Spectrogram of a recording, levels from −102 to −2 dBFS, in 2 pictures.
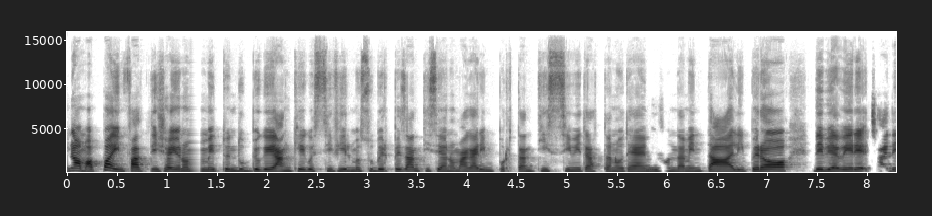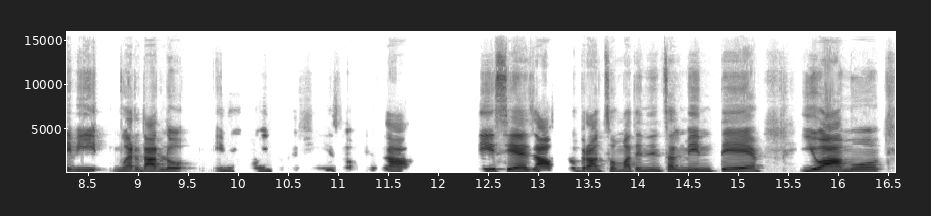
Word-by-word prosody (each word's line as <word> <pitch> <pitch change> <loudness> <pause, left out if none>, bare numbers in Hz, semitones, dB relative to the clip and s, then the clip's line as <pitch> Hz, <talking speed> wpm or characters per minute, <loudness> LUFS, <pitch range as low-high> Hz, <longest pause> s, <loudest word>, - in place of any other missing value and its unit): no, 275 +1 +6
ma 205 -1 +3
poi 330 -6 +6
infatti, 220 0 +2
cioè 205 0 0
io 220 +2 +1
non 215 -1 -4
metto 205 +1 -5
in 210 - -5
dubbio 205 -2 -4
che 205 - +3
anche 200 +2 +2
questi 205 +1 -7
film 205 0 -6
super 205 0 -6
pesanti 220 0 -3
siano 190 -1 -5
magari 190 +1 0
importantissimi, 195 +1 -8
trattano 190 0 -6
temi 190 0 -2
fondamentali, 185 0 +1
però 210 +3 +5 0.3
devi 200 -1 +1
avere 195 0 +3
cioè, 190 -1 -4
devi 190 0 -5
guardarlo 190 +6 0 0.2
in 195 - -13
un - - -11 0.2
momento 190 +1 -12
preciso, 185 0 -19
che 185 - -24
dà 185 -1 +1 0.7
sì, 215 -1 0
sì, 215 0 -1
è 195 -1 +6
esatto, 185 -1 +2
però, 195 +1 +1
insomma, 190 -1 -5
tendenzialmente 195 0 -2 0.4
io 210 +1 +1
amo 220 +3 +5
195 Hz, 155 wpm, -20 LUFS, 190-210 Hz, 0.7 s, no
